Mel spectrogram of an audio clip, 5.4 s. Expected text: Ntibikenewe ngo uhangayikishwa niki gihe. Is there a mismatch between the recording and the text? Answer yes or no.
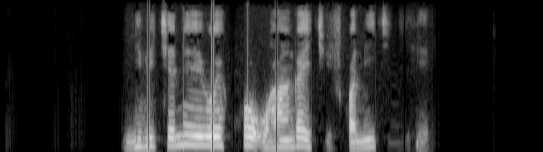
yes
